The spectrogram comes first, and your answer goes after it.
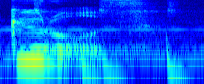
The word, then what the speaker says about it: Goodles: like good goodles or is it like noodles with a G so it's goodles I think it's like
